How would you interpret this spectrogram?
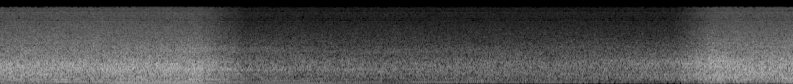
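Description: Listening closely, nothing stood out as a technical problem anywhere in the audio.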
